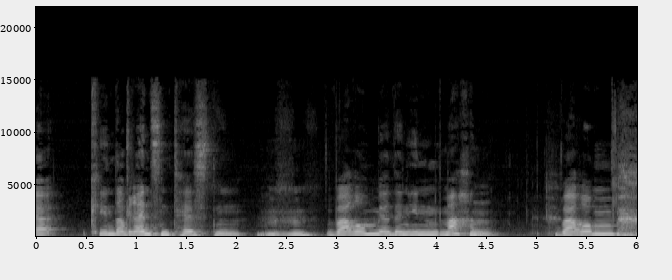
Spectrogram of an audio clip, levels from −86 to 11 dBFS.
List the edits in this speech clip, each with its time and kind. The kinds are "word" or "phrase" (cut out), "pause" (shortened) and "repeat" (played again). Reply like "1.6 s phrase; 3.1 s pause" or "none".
0.9 s word; 3.4 s word; 4.0 s word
